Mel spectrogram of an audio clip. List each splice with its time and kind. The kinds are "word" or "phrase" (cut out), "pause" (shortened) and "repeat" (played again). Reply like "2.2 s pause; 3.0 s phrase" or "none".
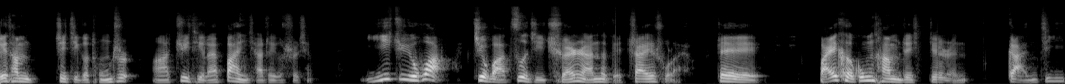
1.4 s pause; 3.4 s pause; 4.6 s pause; 7.1 s pause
